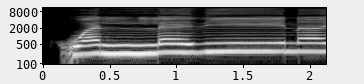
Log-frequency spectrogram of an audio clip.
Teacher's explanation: Sukun dan huruf kedua yaitu lam yang bertasydid maka saat membacanya alif lam yang pertama yang sukun tidak dibaca maka dimasukkan kepada lam yang kedua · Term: Idgham Syamsiah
